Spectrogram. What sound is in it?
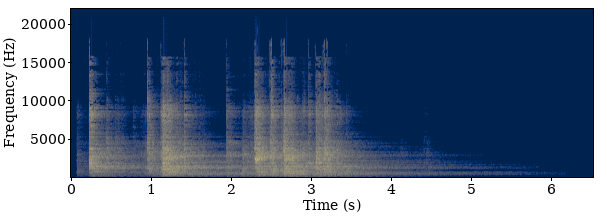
CD STAND OF DOOM 034
The CD stand is approximately 5'6" / 167cm tall and made of angled sheet metal with horizontal slots all the way up for holding the discs. As such it has an amazing resonance which we have frequently employed as an impromptu reverb. The source was captured with a contact mic (made from an old Audio Technica wireless headset) through the NPNG preamp and into Pro Tools via Frontier Design Group converters. Final edits were performed in Cool Edit Pro. The objects used included hands, a mobile 'phone vibrating alert, a ping-pong ball, a pocket knife, plastic cups and others. These sounds are psychedelic, bizarre, unearthly tones with a certain dreamlike quality. Are they roaring monsters or an old ship breaking up as it sinks? Industrial impacts or a grand piano in agony? You decide! Maybe use them as the strangest impulse-responses ever.
cup, contact, impulse, big, dreamlike, gigantic, evil, hands, group, converters, huge, frontier, hand, bizarre, cool, cd, alert, audio, design, echo, ball, dream, industrial, dark, edit, cell, enormous, disc, impact, compact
